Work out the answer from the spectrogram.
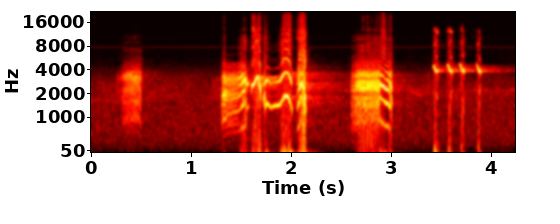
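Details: A lyrebird, a vocal mimic known to copy chainsaws, camera shutters, car alarms and human voices, runs through mimicked sounds: a short buzzy burst, wavering warbled whistles, a harsh rasp, then four quick clicks over a thin high tone.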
